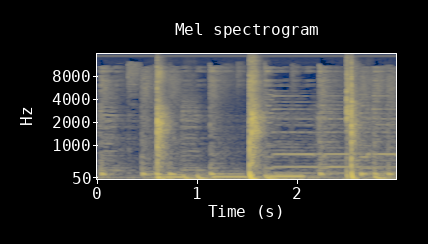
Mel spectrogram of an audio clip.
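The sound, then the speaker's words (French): A slow clap: a few loud, sharp claps spaced about a second apart, each standing out above a steady musical background. “Mais un slow clap, tu sais.”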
